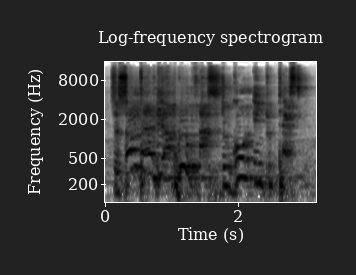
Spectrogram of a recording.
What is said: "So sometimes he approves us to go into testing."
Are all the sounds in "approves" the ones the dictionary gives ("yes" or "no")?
no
